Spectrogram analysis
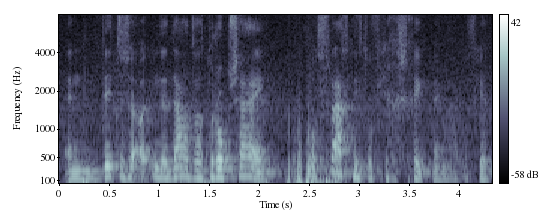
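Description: A man speaking at a church gathering, giving an informal Bible talk and reading aloud. His delivery is halting and unsure, as he searches for his words. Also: mid-range voice, background noise.

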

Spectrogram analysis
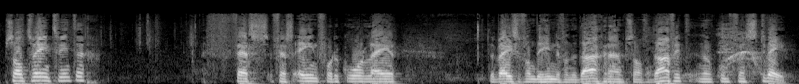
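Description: A man preaching a sermon, emphatic and repetitive, swinging between hushed and raised delivery. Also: medium pitch, moderate pace, pauses often.

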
